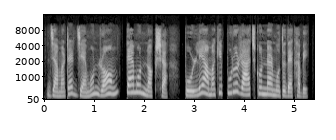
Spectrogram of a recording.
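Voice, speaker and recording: A woman's voice: a little high, expressive, measured pace, a little mellow, dry recording. A woman playing an eager, hopeful young daughter of a poor family in a cartoon, earnest and pleading. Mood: dreamy, insistent. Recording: background music under the voice.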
